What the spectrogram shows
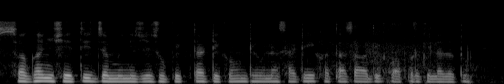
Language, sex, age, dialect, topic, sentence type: Marathi, male, 51-55, Standard Marathi, agriculture, statement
